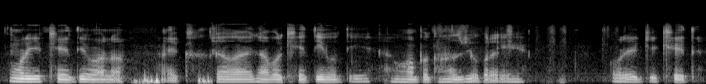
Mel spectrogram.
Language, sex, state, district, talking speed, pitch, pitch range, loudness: Hindi, male, Bihar, Lakhisarai, 170 wpm, 115 Hz, 115-125 Hz, -18 LUFS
